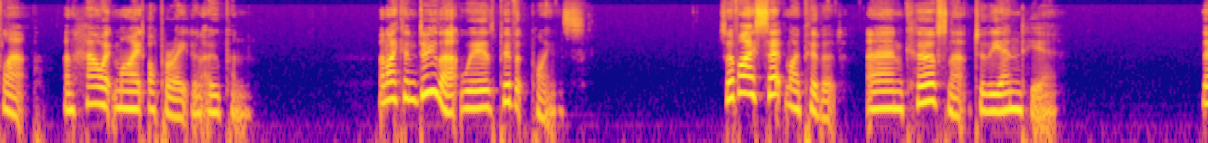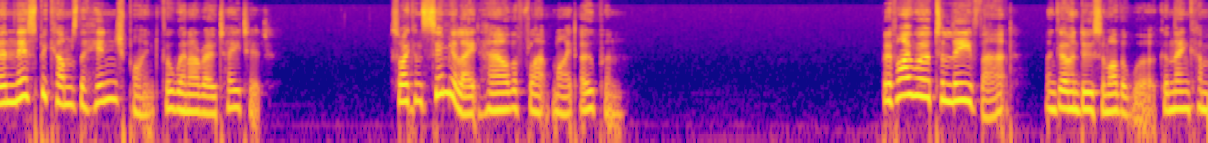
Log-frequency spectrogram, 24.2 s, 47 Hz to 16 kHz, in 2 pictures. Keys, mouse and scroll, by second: 9.6-13.1 ctrl+alt+drag, 16.1-20.6 middle drag.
